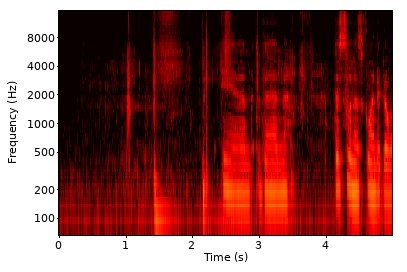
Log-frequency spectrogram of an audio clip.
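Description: Stiff paper rustles and taps softly against a table.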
